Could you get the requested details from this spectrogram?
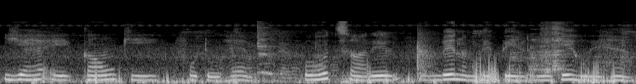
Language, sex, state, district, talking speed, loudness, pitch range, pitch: Hindi, male, Punjab, Fazilka, 130 wpm, -18 LUFS, 190-225 Hz, 205 Hz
